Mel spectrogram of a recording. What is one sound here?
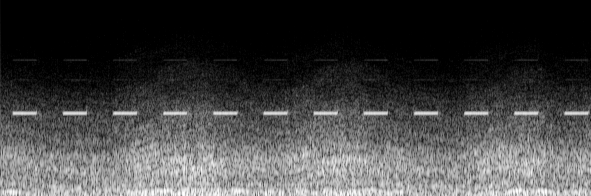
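A reversing alarm beeps at a steady, quick pace.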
